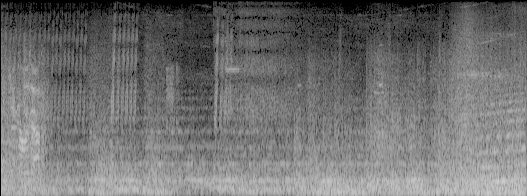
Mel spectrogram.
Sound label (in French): Vol en Snowspeeder; Star Wars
